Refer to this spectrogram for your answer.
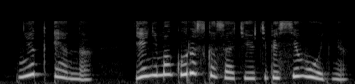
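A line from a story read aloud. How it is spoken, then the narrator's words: Calm but firm. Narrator (Russian): спокойно, но твердо ответила Элси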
